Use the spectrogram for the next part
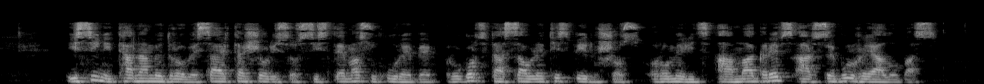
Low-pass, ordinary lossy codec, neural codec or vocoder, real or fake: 7.2 kHz; AAC, 32 kbps; none; real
